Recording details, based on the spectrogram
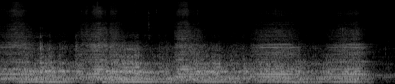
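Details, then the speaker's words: CNC router table with newly mounted 5 hp spindle: buzzy, uneven hum with rough rattle swelling and fading as the stepper-driven axes creep at low speed; fine at higher speeds, owner suspects acceleration settings. "you hear the vibration it's fine when it's on a lower speed or a higher speed it doesn't do it but when it's on a lower speed it it makes a weird vibrating sound"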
